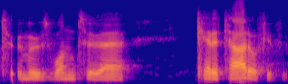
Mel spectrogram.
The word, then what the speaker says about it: Querétaro: Querétaro. Oh, there you go. Fantastic. Perfect. Thank you. – Perfect. Querétaro, and uh, then Fluminense, and both times were were fairly critical of.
